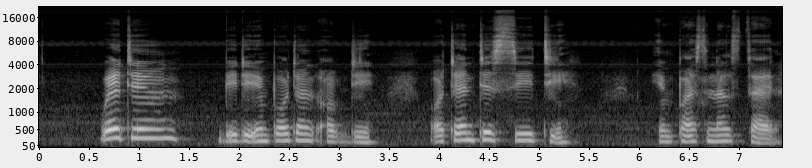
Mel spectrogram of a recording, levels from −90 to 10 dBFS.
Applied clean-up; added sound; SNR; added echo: none; none; none; none.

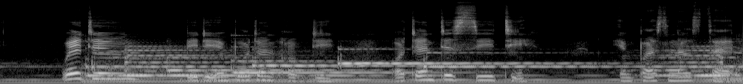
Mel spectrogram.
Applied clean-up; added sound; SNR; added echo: none; Piano; -1 dB; none.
